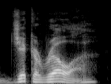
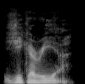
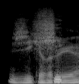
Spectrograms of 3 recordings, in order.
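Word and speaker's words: Jicarilla: So if you're American, you say Jarella. Jarella. But if you're uh you say it right, is jigaria. Jikaria. Jikaria.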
